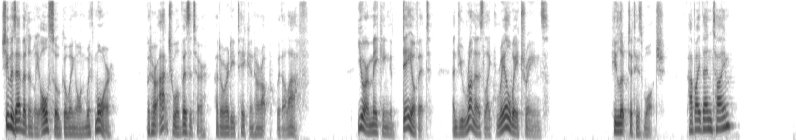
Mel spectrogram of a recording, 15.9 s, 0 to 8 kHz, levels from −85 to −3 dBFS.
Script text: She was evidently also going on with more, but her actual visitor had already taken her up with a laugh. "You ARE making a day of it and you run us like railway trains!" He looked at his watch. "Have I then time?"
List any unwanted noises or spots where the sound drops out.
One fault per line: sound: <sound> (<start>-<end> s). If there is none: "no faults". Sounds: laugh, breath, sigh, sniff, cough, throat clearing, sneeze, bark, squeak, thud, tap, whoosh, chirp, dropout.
no faults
